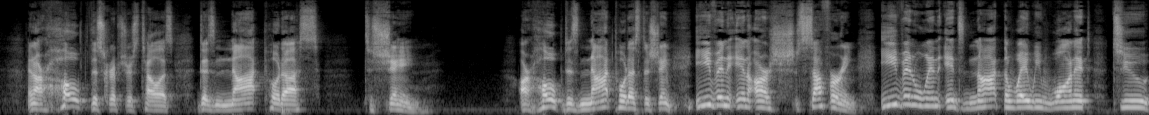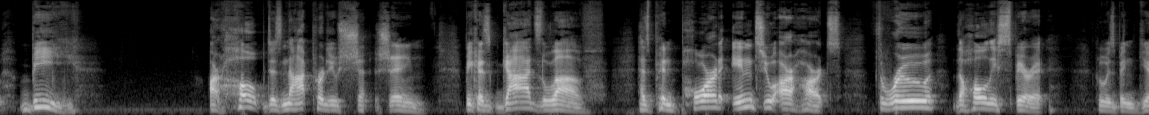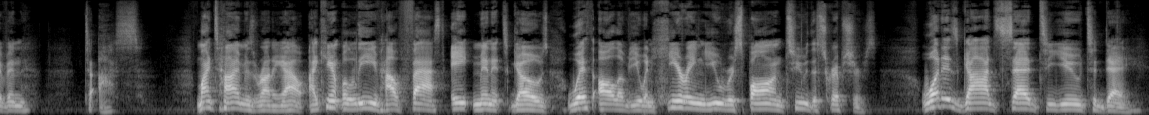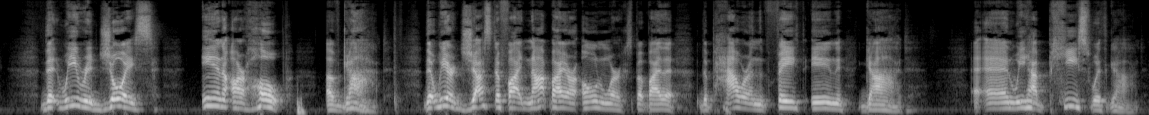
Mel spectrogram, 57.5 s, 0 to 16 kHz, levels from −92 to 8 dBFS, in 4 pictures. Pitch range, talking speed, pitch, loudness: 120-170 Hz, 130 wpm, 140 Hz, -21 LUFS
